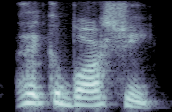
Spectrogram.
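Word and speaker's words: Hikoboshi: altair is known as i need nick for the prince pronunciation here but it's hikabashi and every year on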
